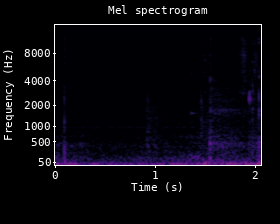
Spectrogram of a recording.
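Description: A quiet sip from a glass of a drink aged in French oak red wine barrels, with soft wet mouth clicks and a faint slurp against low background hiss; no one speaks.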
